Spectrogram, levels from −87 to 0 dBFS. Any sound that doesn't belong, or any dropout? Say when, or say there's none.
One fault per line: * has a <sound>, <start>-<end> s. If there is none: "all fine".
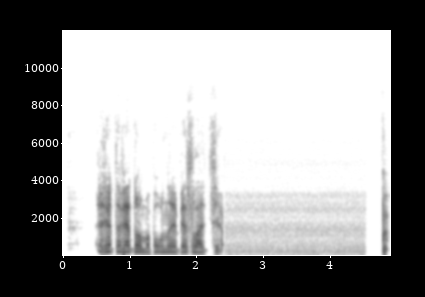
all fine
